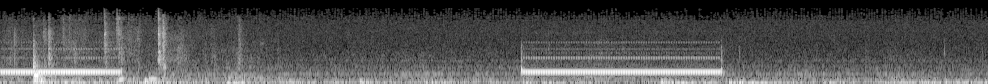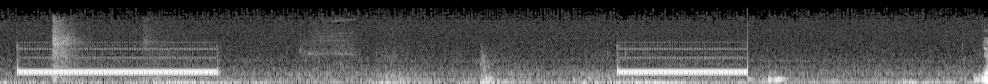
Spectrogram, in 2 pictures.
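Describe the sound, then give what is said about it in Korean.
A phone rings with an incoming call: four steady electronic tone bursts, each about two seconds long with short pauses between them, clear and fairly loud over a quiet background. “콜백 안 하는데 아 왔네 화장실 먼저 가세요 제가 전화 아, 받을게요”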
